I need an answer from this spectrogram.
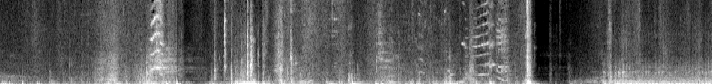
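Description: A car engine starts and the car drives off as hunters head out to a deer enclosure. Sharp clicks and knocks come over rough engine noise, then a brief drop before a steady, loud running drone through the end.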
